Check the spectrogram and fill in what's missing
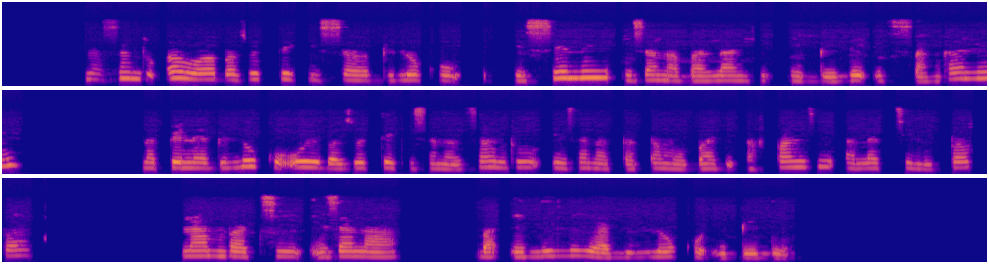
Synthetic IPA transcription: na˨sa˦ndu˨ʔa˦wa˦ba˨zo˦tɛ˦ki˨sa˨bi˨lɔ˦kɔ˨e˨ke˨sɛ˦ni˦e˨za˦na˨ba˨la˦ŋɡi˦e˨be˨le˦ʔe˨sa˨ŋɡa˦ni˦ | na˨pɛ˨nɛ˨ja˨bi˨lɔ˦kɔ̰˨ʔo˦jo˦ba˨zo˦tɛ˦ki˨sa˨na˨za˦ndu˦e˨za˦na˨ta˨ta˦mo˨ba˦li˨ʔa˨fa˦nzi˦ʔa˨la˦tʰi˦li˨pa˦pa˦ | na˨mba˨ti˦e˨za˦na˨ | ba˨ʔe˨li˦li˦ja˨bi˨lɔ˦kɔ˨ʔe˨be˨le˦

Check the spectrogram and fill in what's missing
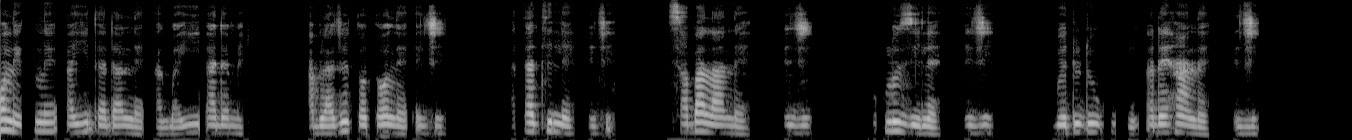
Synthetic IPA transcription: wɔ̃˦le˨k͡ple˦a˨ji˦ɖa˨ɖa˦lɛ˨a˨ɡ͡ba˨ji˦ʔa˨ɖɛ˦mɛ̃˨ | a˨bla˨d͡ʒe˦t̪ɔ˨t̪ɔ˦lɛ˨ʔe˦d͡ʑi˦ | a˨t̪a˦d̪i˦lɛ˨ | e˦d͡ʑi˦ | sa˨ba˦la˨lɛ˨ | e˦d͡ʑi˦ | wo˦klo˦zi˨lɛ˨ | e˦d͡ʑi˦ | ɡ͡be˨ɖu˦ɖo˦ɡu˦ku˨a̰˨ɖɛ˦ɦã˦lɛ˨ | e˦d͡ʑi˦

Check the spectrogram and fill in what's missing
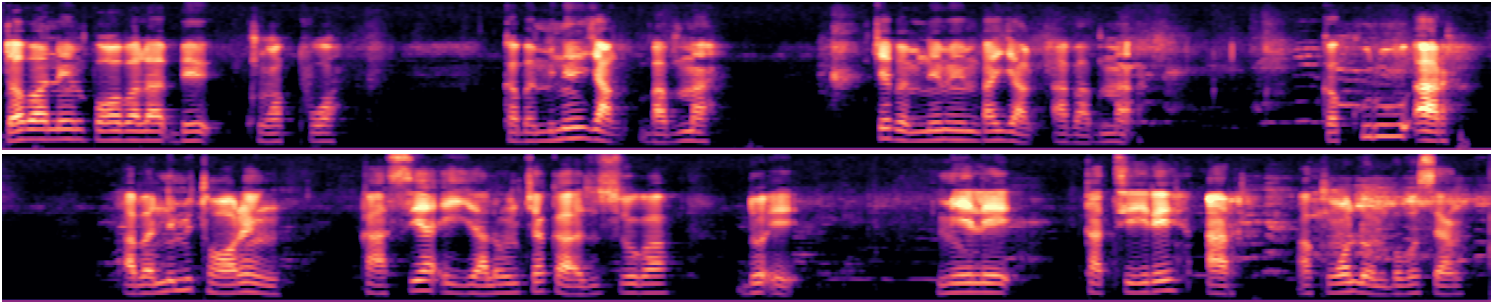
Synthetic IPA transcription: dɔ˦βa˦nɪ˦m˦pɔ˦ba˦la˦be˦ | kʊ˨ŋa˦pʰʊ˦ɔ˦ | ka˨ba˨mi˨ne˦ja˨ɡ | ba˨bʊ˦ma˨ | t͡ʃɛ˦ba˨mi˨ne˦mɪ˦mba˦ja˨ɡ | a˨ba˨bʊ˦ma̰˨ | ka˨kʰu˦ɾuː˦ʔa˨ɾɪ˨ | a˨ba˨ni˦mi˦tʰɔː˨ɾɪ˦˨ŋ | ka˨sɪ˦a˦ʔɪ˨jɛ˨lʊ˦n˦t͡ʃɛ˦ka˨zu˦sʊ˦ɣɔ˦ | do˦ʔɪ˨ | mɪː˦lɪ˦ | ka˨tʰɪː˨ɾɪ˦ | a˨ɾɪ˨ | a̰˨kʊ˨ŋɔ˦lo˨mbʊ˨bʊ˦sɛ˦ŋ

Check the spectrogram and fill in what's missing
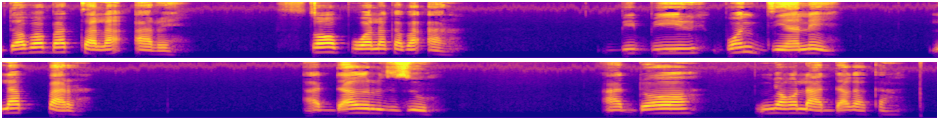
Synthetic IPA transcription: dɔ˨˦ba˦ba˦ta˨la̰˦a˨ɾɪ˨ | tɔ˦pʊ˦a˦la˦ka˨ba˦ʔa˨ɾɪ˨ | bi˨biː˨ɾ | bɔ˦ndɪ˨a˨nɪ˦ | la˦pa˨ɾɪ˨ | a̰˨da˦ɣɪ˦ɾɪ˨zu˨ | a˨dɔː˦ | ɲɔ˦ɣʊ˦la˨da̰˦ɣa˨ka˨ŋ

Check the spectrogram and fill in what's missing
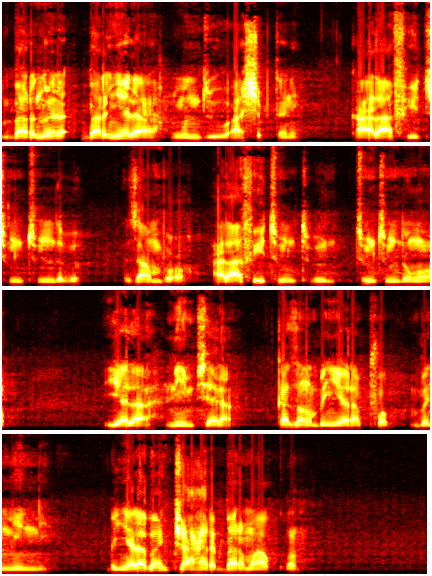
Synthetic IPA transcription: ba˨ɾɨ˨ɲɛ˦la˨ŋʊ˦n˦duː˨ʔa̰˦ʃɪ˨btɨ˨nɨ˨ | ka˨a˨laː˦fi˦tʊ˦mtʊ˦mnɨ˦b | za˦mbʊ˨ʔʊ̰˨ | a̰˨laː˦fi˦ttʊ˦mtʊ˦mdɨ˦ŋɔ˦ | jɛ˦la̰˨ni˦m˦pi˨ɛ˨la̰˨ | ka˦za˦ŋbɨ˨ɲ˦jɛ˦ɾa˦pʰɔ˦b̚bɛ˦ni˦nːɨ̰˨ | bɛ˨ɲɛ˨la˦ba˦n˦k͡pa˨hɾɨ˨ba˦ɾɨ˦maː˦kʰo˨m

